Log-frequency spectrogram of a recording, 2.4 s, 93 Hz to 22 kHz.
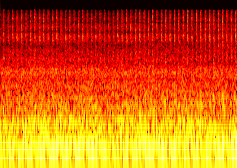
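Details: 2005 Toro Personal Pace Recycler mower with Tecumseh engine, roadside find, first run after reattaching linkages and fuel line: steady, even single-cylinder drone at constant speed, no misses or surging; engine runs normally.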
